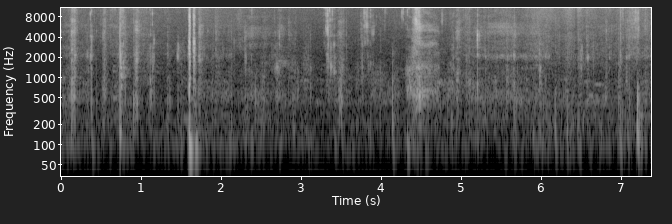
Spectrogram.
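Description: A person eating rice and curry by hand: chewing and wet mouth clicks, with one sharp click about a second and a half in and a louder, longer mouthful about four and a half seconds in.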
